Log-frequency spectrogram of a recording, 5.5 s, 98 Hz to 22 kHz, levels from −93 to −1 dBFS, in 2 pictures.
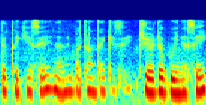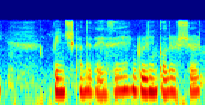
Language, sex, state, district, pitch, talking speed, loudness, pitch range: Nagamese, female, Nagaland, Dimapur, 200 Hz, 230 wpm, -16 LUFS, 195-210 Hz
